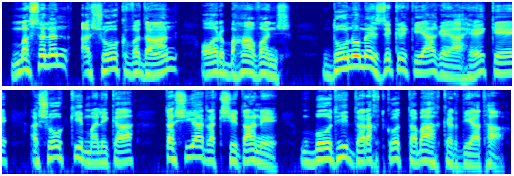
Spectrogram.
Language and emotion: Urdu, neutral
